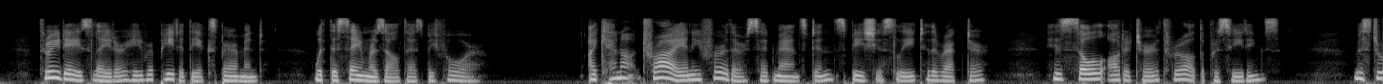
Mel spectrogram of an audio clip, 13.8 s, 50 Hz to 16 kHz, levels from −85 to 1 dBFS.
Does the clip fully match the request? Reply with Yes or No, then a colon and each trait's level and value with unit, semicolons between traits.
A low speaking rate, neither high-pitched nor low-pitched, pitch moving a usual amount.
Yes: slow, 130 wpm; medium, 160 Hz; average, 3.9 semitones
